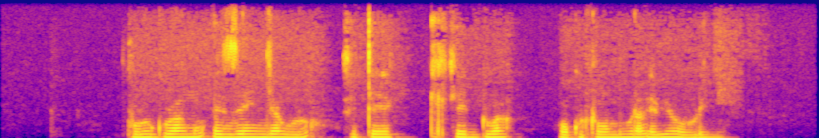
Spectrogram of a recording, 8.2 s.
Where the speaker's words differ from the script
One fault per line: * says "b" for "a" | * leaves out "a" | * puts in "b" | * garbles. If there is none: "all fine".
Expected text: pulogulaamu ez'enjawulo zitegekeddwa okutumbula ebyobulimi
all fine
